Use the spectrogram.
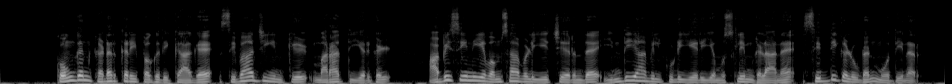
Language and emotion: Tamil, neutral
